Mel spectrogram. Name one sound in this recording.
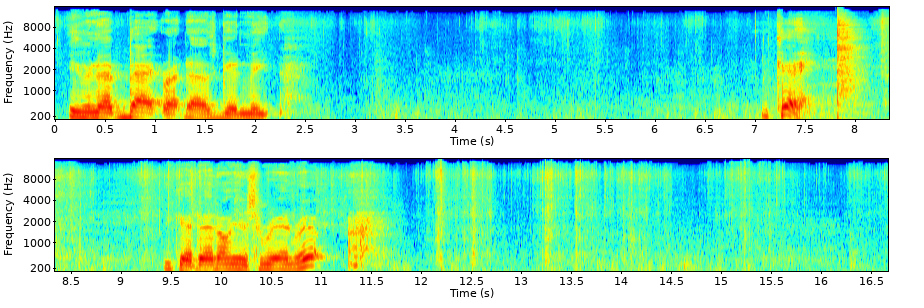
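Hands pull apart cooked meat with soft tearing and squelching sounds.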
